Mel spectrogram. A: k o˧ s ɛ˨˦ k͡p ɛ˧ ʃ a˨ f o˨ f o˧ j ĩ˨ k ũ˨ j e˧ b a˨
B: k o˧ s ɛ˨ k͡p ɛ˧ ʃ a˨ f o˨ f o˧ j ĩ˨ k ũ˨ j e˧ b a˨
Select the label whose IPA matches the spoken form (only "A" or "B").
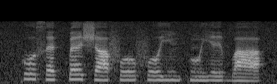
B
